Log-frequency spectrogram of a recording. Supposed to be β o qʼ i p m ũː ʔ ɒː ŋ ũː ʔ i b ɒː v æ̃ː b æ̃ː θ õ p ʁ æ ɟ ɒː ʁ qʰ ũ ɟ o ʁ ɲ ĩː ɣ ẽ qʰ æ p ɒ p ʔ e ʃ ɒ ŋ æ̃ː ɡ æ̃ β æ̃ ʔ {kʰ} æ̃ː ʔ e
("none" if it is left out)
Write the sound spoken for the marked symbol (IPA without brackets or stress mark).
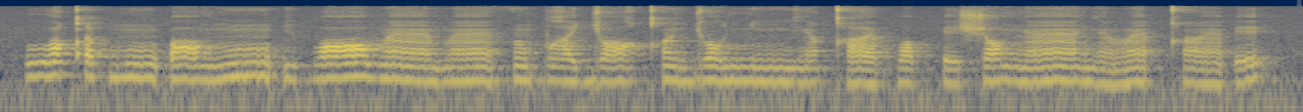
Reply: qʰ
